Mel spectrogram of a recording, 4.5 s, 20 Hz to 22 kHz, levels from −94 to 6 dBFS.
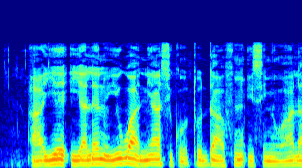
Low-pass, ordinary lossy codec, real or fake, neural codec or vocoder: none; none; fake; codec, 16 kHz, 16 kbps, FreqCodec, larger model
